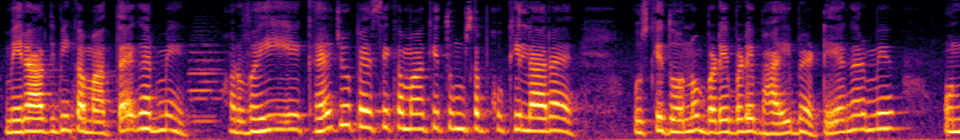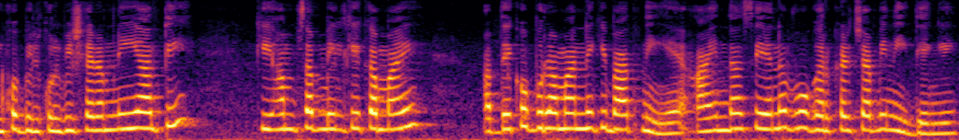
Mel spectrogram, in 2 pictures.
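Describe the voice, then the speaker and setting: महिला द्वारा सपना: डाँटती, ताने देती, ऊँची आवाज़ वाली बहू, कार्टून कहानी।. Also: female voice, high voice, normal speed, faint music behind, natural voice. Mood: scornful. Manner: scolding, sharp and taunting. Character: young wife Sapna, harsh, stingy and scornful. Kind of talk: animated story voice acting.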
